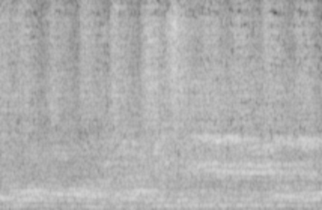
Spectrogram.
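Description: Live gospel music: a congregation singing with a band, with a steady beat.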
